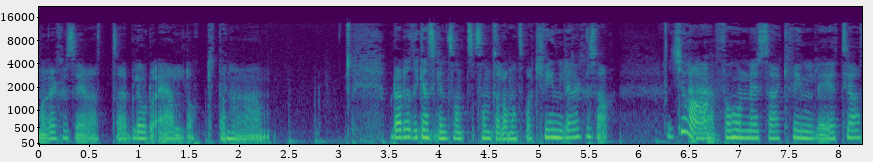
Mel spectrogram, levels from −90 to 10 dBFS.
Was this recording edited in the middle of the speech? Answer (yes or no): no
